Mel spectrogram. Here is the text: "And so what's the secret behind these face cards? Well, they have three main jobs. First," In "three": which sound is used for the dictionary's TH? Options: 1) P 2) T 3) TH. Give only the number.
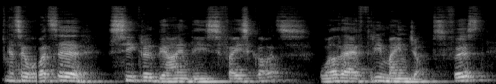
3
